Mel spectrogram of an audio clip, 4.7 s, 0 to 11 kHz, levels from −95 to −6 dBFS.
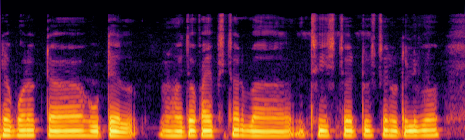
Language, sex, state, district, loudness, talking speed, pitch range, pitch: Bengali, male, Tripura, West Tripura, -16 LUFS, 165 wpm, 110-120 Hz, 115 Hz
